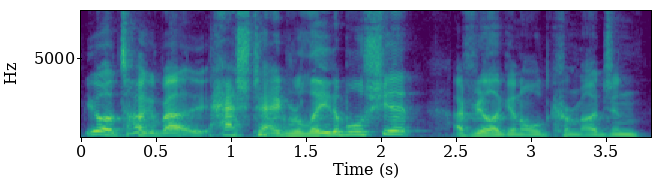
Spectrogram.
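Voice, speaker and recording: Laughing, swearing young man on a podcast. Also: medium pitch. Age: 20s. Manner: animated, swearing, quick laughs. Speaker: podcast co-host. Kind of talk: casual chat.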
